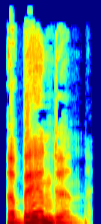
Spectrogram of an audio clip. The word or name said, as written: abandon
